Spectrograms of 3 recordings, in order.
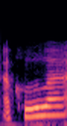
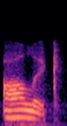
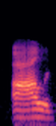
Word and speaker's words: Alec: Her name is Corinne and Akula. I hope I'm pronouncing her last name right. Did I pronounce it right, Corinne? No, it's Alec. Alec, sorry.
